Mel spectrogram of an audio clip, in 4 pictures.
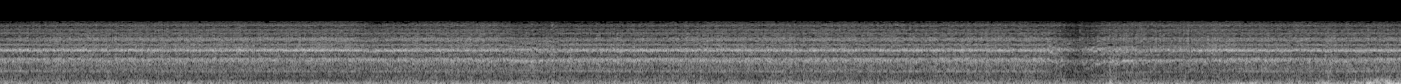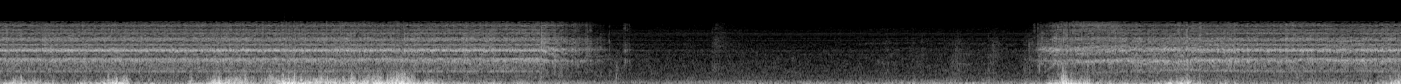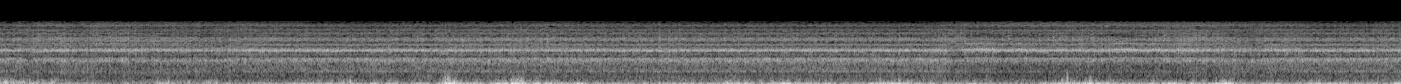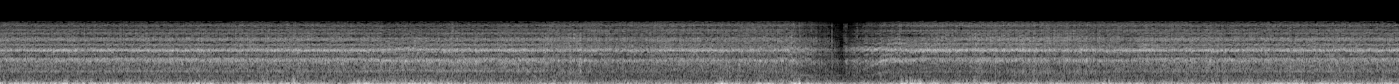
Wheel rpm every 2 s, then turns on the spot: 160, 160, 160, 160, 160, 130, 160, 160, 160, 130, 0, 0, 90, 160, 160, 160, 160, 160, 160, 160, 160, 160, 160, 160, 160, 110, 160, 160.
none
